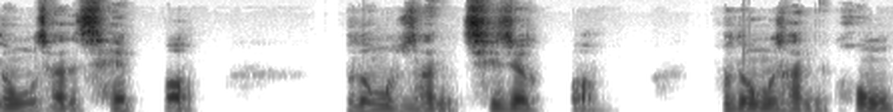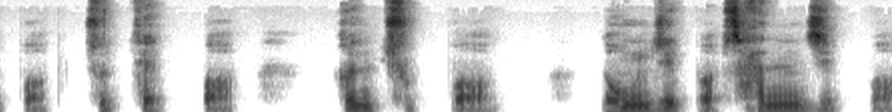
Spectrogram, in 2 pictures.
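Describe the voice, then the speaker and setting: The man has a fairly low voice with a dark, mellow tone and ordinary pitch variation. The sound is dry and close, with no echo. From South Korea, North Gyeongsang (Mungyeong). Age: 60s. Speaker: professor. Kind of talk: interview.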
